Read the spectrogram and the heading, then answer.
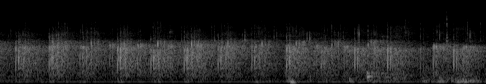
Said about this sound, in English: Let's give God a good hand once again. Thank you, Jesus. Praise his holy name. At home, clap your hand unto God.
